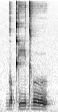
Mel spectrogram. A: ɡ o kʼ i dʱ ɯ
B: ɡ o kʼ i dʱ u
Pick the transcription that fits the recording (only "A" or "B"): B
